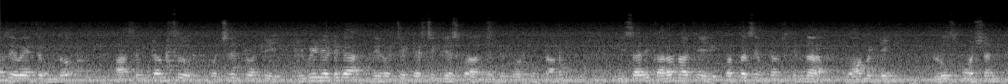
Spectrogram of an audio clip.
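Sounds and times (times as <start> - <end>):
man speaking into microphones: 0.0 - 10.0.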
